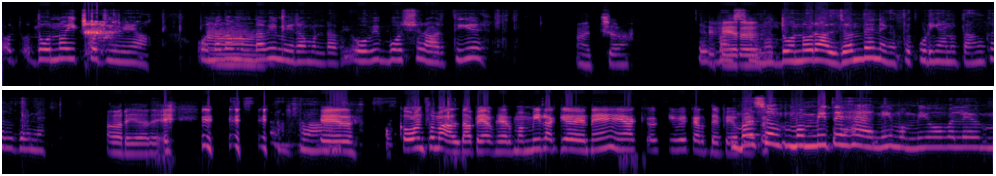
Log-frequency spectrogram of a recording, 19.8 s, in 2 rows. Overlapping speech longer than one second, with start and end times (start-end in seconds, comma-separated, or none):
none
